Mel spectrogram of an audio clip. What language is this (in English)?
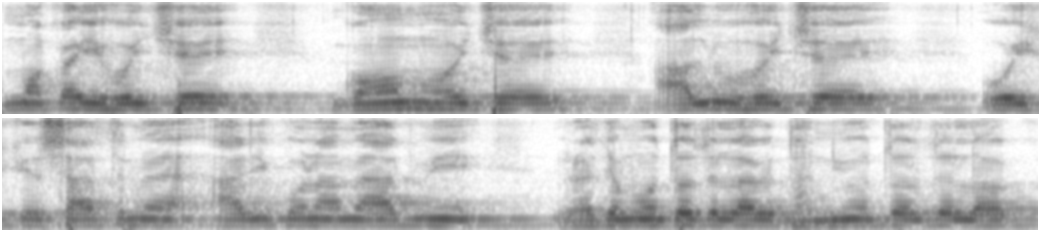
Maithili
